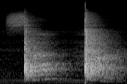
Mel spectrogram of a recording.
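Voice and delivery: SAHAR split into two even beats, Sa - har; syllable by syllable. Shown as a demonstration. Teacher translating a name into clapping, SAHAR in two separate beats. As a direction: clap out SAHAR with a gap between syllables. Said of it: "translated into clapping".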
